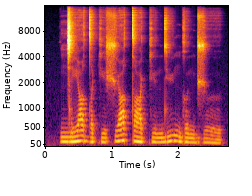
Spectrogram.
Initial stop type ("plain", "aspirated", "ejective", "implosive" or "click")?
click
